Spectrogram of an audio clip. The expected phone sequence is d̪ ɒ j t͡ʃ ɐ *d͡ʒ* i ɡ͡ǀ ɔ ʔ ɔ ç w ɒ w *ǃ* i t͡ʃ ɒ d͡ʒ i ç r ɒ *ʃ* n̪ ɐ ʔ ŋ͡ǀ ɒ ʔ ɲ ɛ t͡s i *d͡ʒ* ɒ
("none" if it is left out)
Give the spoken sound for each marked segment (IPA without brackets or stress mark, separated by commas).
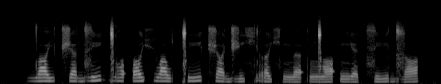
d͡z, ǀ, ç, d͡z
